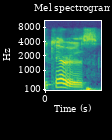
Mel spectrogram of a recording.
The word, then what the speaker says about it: Karras: Oh, Father Karras.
